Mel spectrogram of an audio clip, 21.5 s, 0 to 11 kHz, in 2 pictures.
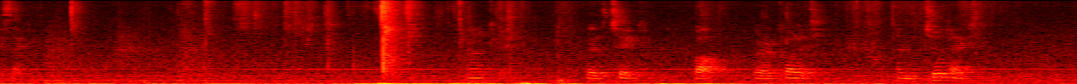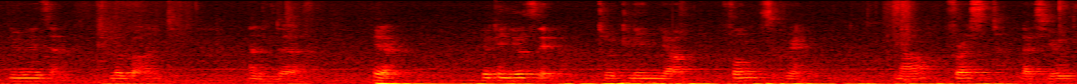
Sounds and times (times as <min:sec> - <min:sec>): Speech: 0:00.0 - 0:00.4, 0:04.6 - 0:05.2, 0:05.9 - 0:08.3, 0:09.0 - 0:09.9, 0:10.8 - 0:12.6, 0:13.2 - 0:14.9, 0:15.6 - 0:19.0, 0:19.7 - 0:21.5.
